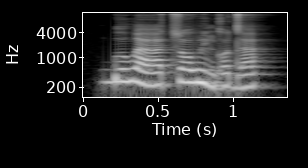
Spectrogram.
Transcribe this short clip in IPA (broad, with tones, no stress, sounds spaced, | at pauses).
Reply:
ɡ͡b o˦ w aː˨˦ t͡s ɔ˦ v ĩ˨ ɡ ɔ˦˨ d a˦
